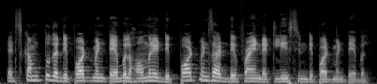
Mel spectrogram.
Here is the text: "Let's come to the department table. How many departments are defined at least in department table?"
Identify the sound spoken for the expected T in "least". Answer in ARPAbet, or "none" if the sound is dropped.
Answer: T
